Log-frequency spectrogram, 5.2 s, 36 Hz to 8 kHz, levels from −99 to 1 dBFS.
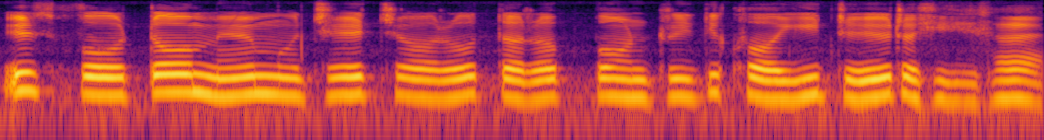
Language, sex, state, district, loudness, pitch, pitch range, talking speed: Hindi, male, Madhya Pradesh, Katni, -16 LUFS, 195 Hz, 185-205 Hz, 125 wpm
